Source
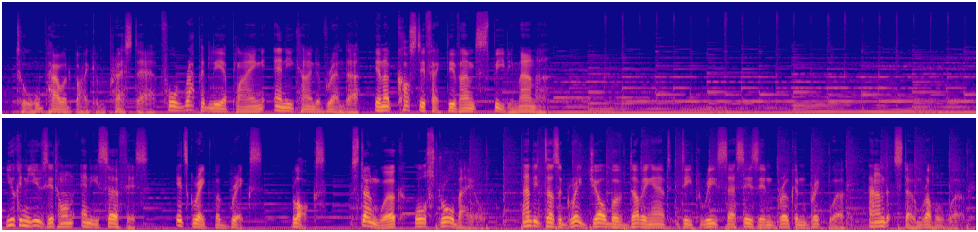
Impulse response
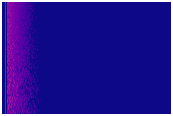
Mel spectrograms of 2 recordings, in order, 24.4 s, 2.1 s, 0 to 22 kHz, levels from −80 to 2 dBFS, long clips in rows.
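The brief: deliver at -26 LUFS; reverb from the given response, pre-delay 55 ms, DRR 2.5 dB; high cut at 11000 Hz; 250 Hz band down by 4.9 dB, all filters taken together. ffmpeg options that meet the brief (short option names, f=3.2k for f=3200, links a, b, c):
-filter_complex "[0:a]lowpass=11k,equalizer=f=250:t=o:g=-7,asplit=2[a][b];[1:a]atrim=start_sample=2205,adelay=55[c];[b][c]afir=irnorm=-1:irlink=0,volume=-5.5dB[d];[a][d]amix=inputs=2:normalize=0,volume=-0.5dB"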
